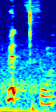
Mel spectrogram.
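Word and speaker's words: Witsel: Witzel.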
